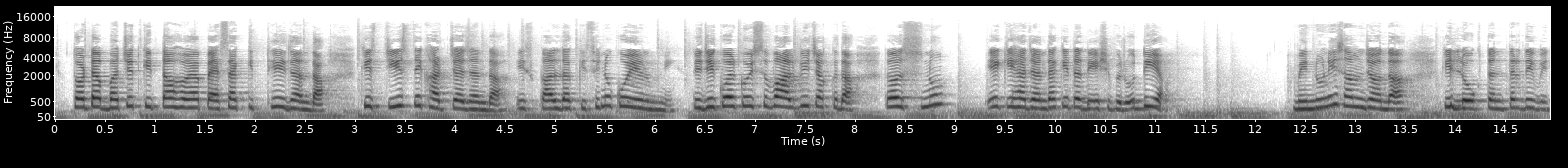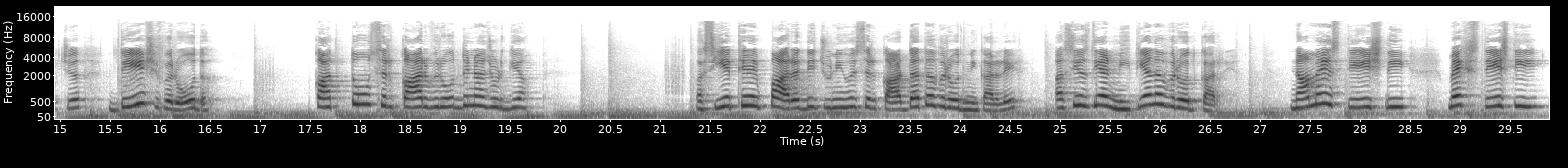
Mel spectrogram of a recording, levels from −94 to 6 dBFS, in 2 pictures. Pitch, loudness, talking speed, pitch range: 310 Hz, -21 LUFS, 170 wpm, 270-335 Hz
